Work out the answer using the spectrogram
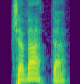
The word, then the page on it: ciabatta: Italian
